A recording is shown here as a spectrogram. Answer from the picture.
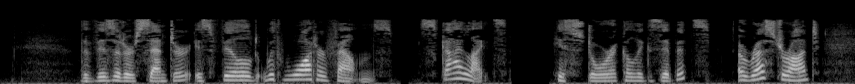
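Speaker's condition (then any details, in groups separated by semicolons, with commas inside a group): No condition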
